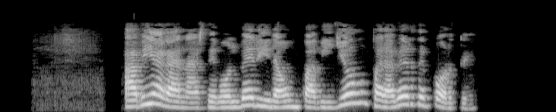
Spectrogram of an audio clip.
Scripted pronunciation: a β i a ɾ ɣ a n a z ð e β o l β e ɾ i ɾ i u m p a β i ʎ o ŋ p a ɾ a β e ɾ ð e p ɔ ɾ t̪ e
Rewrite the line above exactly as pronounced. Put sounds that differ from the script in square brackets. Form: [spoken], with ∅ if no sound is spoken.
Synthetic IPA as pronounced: a β i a [∅] ɣ a n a z ð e β o l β e ɾ i ɾ [a] u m p a β i ʎ o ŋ p a ɾ a β e ɾ ð e p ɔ ɾ t̪ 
